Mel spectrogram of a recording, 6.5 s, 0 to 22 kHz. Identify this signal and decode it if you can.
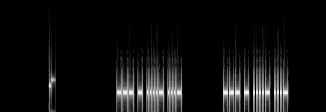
Morse code, heard as a keyed tone, about 40 wpm, 700 Hz. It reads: OT4V OT4V
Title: Call Signs Repeated 3x - 40wpm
